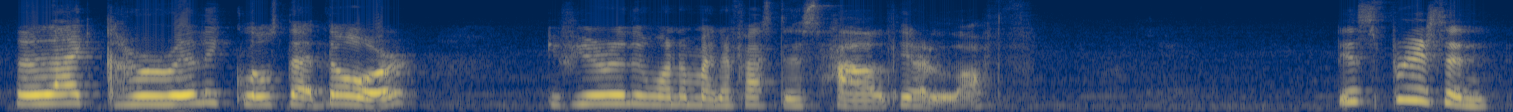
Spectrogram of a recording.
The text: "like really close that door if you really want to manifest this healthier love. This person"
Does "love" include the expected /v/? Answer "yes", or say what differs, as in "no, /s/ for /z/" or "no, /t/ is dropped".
no, /f/ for /v/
